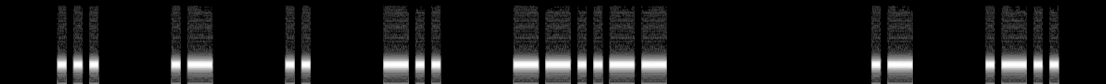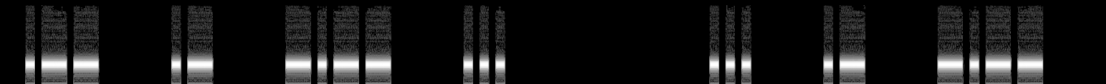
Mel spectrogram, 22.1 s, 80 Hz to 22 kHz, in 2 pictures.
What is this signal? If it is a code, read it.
Morse code, heard as a keyed tone, about 15 wpm, spaced as for 8 wpm, 1000 Hz. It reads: SAID, ALWAYS SAY
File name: qotdfiles / 8wpm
